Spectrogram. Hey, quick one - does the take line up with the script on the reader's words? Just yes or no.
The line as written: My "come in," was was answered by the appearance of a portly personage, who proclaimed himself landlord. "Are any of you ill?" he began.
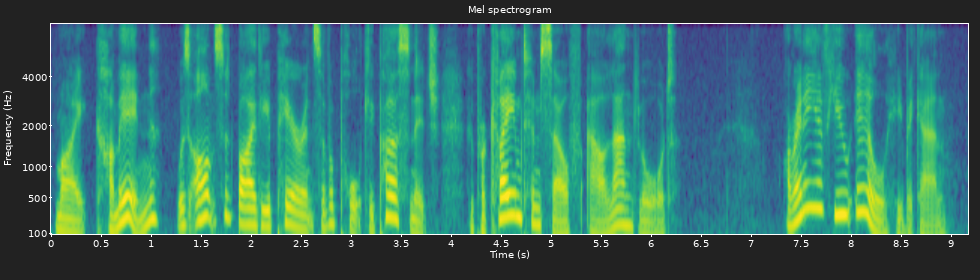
no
